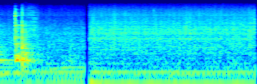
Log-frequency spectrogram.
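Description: Chicken frying in a pan gives a steady, close crackling sizzle with a brief louder spatter near the start. A short dropout interrupts it before the frying continues evenly.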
